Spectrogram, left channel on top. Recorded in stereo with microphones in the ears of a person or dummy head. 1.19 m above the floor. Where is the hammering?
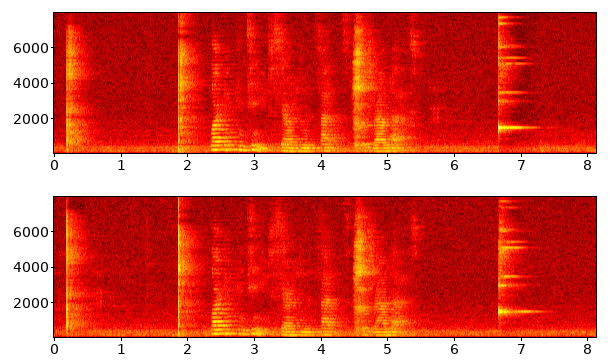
35° right (ahead or behind), 1.0 m.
